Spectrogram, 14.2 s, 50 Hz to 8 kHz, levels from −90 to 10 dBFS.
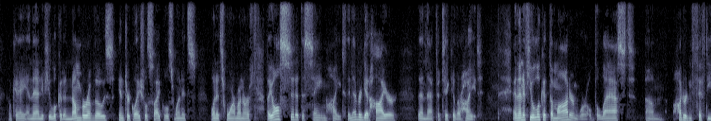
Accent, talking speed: American, 200 wpm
